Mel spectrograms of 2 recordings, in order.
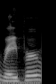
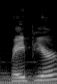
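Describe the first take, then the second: First: The word is said with two syllables. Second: The word is said with three syllables. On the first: The speaker calls it wrong. "I heard people call it raper before" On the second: The speaker calls it right. "I'm sure it's just rapier"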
